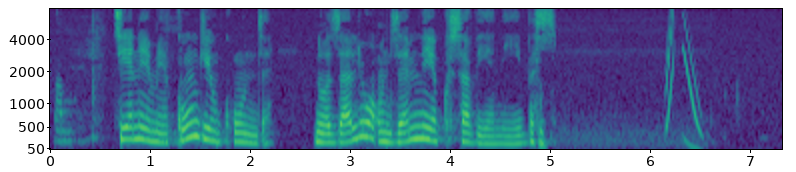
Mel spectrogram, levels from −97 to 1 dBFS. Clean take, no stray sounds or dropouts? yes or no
no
